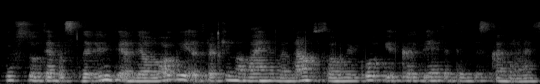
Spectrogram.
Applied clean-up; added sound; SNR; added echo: neural mask model DeepFilterNet 3.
